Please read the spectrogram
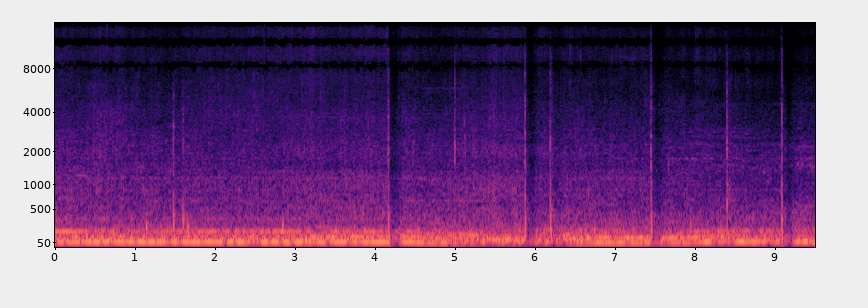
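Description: Motorboat engine running steadily underway, with wind and water rushing past and a few sharp knocks.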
